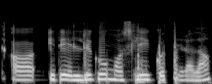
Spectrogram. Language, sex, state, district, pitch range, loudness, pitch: Kannada, female, Karnataka, Shimoga, 205-220 Hz, -13 LUFS, 210 Hz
